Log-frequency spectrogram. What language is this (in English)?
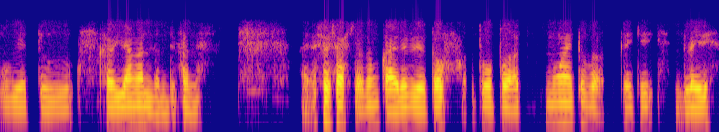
Manipuri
